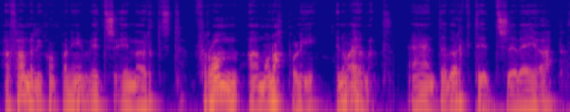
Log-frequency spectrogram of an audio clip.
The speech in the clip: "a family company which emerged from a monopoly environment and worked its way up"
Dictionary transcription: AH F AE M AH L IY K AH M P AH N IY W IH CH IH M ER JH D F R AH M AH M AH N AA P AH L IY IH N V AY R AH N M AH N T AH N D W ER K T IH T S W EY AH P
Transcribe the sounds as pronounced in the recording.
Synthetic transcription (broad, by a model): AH F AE M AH L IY K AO M P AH N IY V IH S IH M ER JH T F R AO M AH M AH N AA P AH L IY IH N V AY AH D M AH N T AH N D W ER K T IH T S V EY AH P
